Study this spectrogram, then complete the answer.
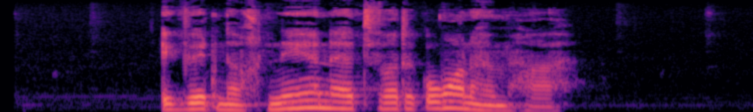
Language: Western Frisian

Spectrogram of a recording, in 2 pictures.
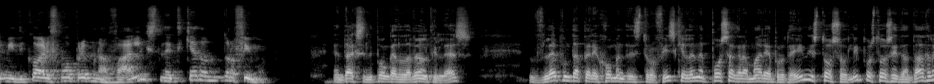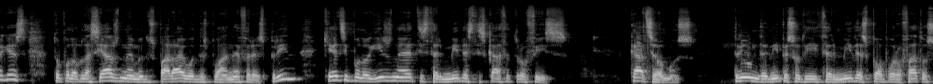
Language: Greek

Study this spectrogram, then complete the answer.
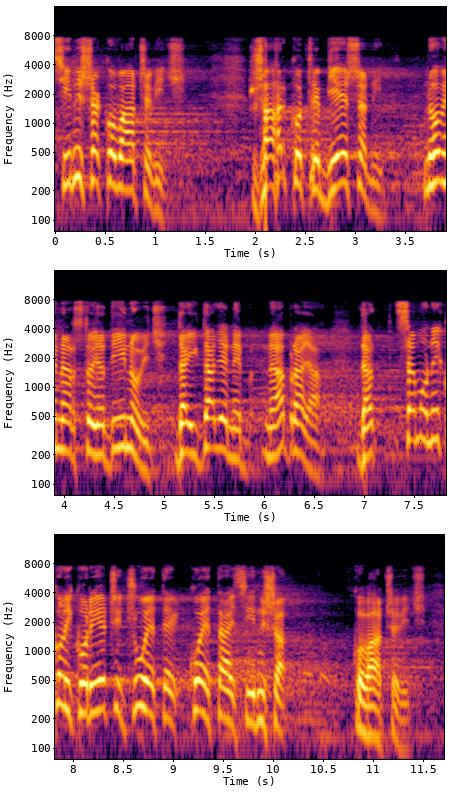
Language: Serbian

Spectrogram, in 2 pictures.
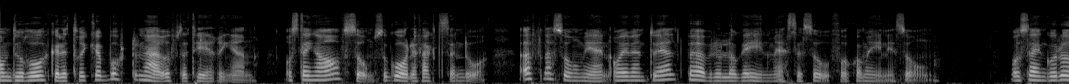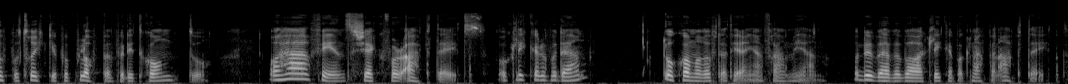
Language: Swedish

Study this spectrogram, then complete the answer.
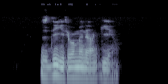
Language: Kabyle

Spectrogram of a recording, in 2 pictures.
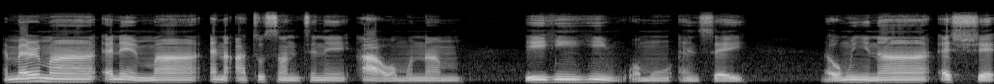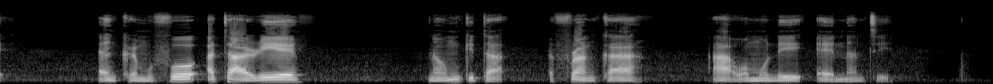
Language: Akan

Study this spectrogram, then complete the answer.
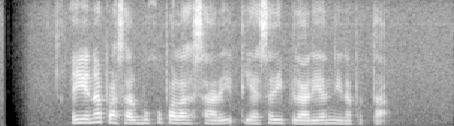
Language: Sundanese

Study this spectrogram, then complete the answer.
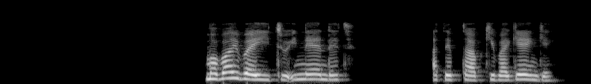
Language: Kalenjin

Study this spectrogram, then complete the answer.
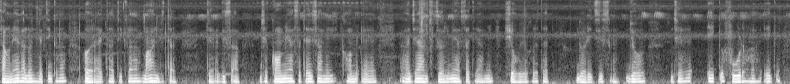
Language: Konkani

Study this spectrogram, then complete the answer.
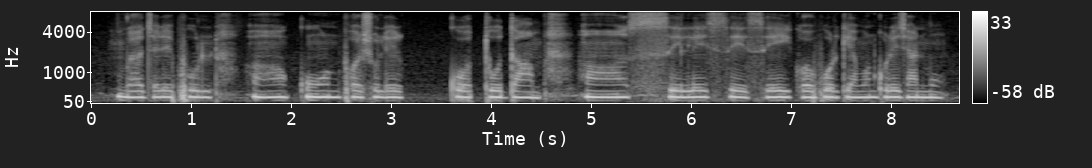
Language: Bangla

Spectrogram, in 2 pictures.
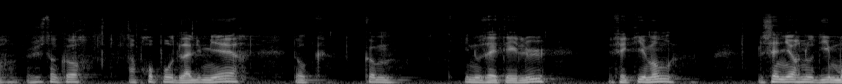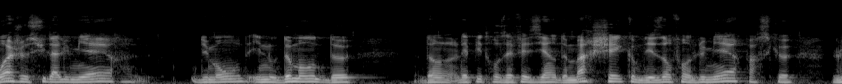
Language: French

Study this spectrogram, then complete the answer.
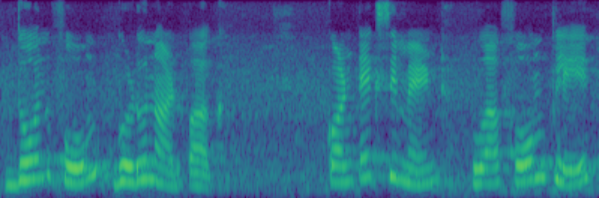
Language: Konkani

